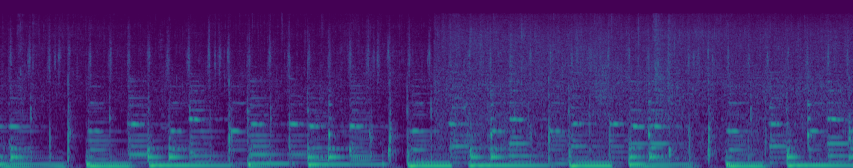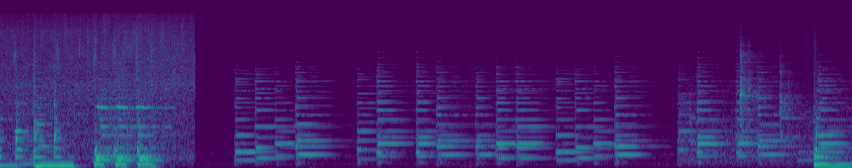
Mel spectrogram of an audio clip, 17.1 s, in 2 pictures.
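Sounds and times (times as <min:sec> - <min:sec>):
meat and tomato sizzling: 0:00.0 - 0:10.5
light background music: 0:00.0 - 0:17.0.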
